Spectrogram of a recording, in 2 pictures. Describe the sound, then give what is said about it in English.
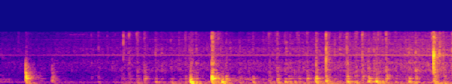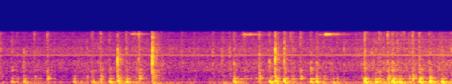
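Typing on a computer keyboard, many irregular light clicks and taps that grow denser and slightly louder as the typing goes on, with a faint steady hum underneath. “Let me type this in for a moment.”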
